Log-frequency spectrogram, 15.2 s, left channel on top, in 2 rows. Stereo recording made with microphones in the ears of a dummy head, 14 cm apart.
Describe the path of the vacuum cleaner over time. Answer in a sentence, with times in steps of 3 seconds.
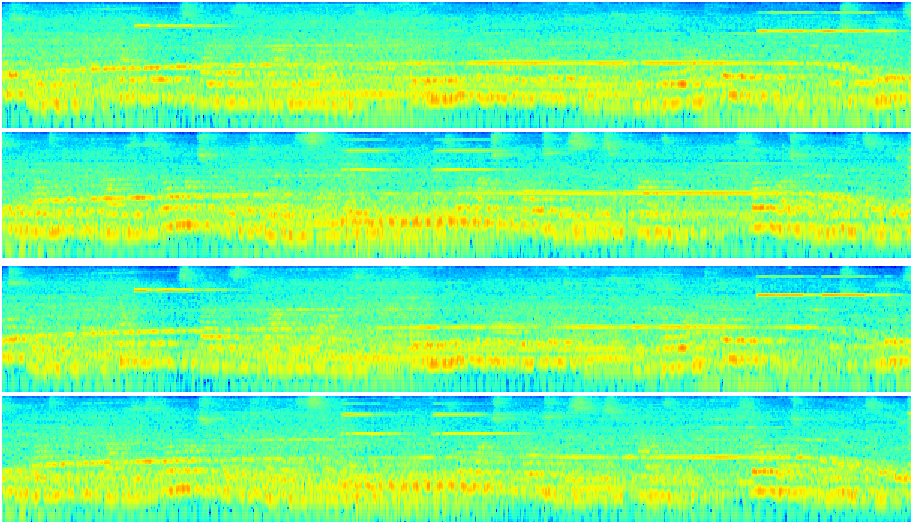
You can hear the vacuum cleaner on the left from 0 s, in the centre from 3 s and on the right from 6 s.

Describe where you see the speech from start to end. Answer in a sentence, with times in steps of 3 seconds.
In this clip you hear the speech on the right from 0 s, in the centre from 6 s and on the left from 9 s.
